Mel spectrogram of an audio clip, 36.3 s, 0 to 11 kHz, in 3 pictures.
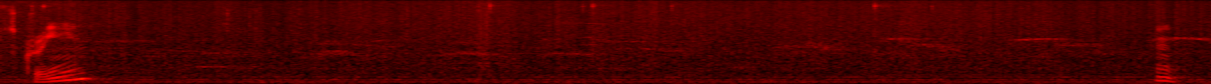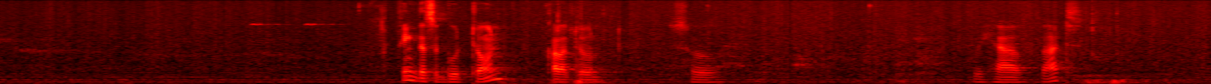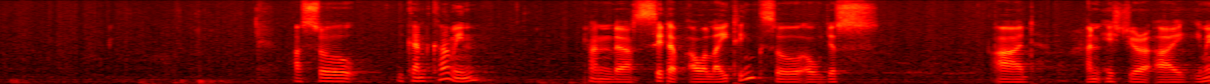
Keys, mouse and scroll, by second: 0.4-4.8 drag, 2.6 `, 17.8 ctrl+s, 19.3-28.1 drag, 22.6-23.3 scroll down 2, 23.9-24.3 scroll up 1, 25.8-26.1 scroll down 1, 31.4 click, 35.5-36.3 drag.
